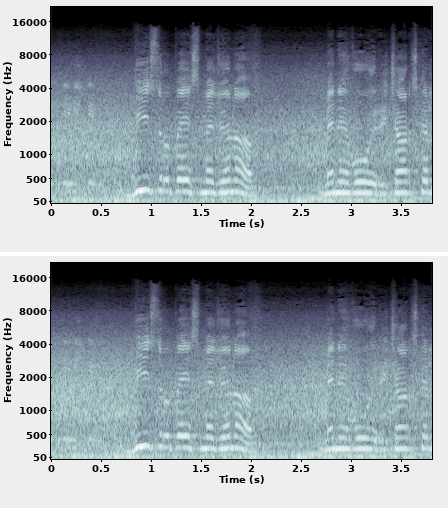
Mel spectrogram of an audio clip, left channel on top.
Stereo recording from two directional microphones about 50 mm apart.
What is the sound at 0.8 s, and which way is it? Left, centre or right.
Speech, centre.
